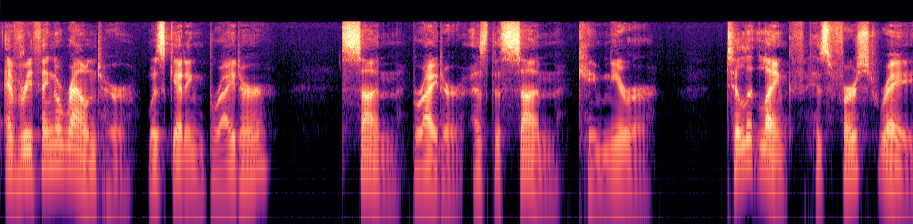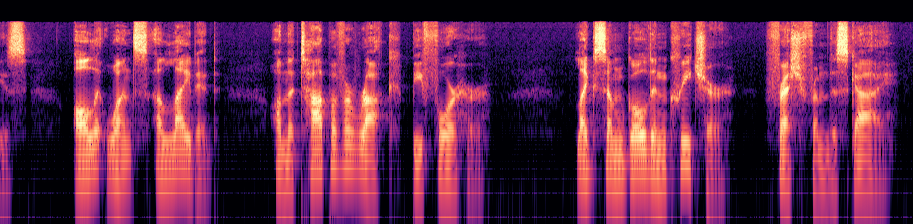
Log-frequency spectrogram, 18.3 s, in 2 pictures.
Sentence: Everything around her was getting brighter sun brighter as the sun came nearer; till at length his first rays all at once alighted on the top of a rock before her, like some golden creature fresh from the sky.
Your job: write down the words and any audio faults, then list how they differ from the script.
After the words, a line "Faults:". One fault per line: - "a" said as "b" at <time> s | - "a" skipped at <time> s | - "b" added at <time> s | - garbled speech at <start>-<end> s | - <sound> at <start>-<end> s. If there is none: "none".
Everything around her was getting brighter sun brighter as the sun came nearer; till at length his first rays all at once alighted on the top of a rock before her, like some golden creature fresh from the sky.
Faults:
none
